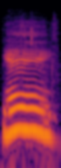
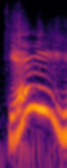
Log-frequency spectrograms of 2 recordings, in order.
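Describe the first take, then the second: First: It is said flatly, with little energy. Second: It is said brightly, with lots of energy. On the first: The speaker calls it wrong. "I should sound more excited" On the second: The speaker calls it right. "There you go. That's better"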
